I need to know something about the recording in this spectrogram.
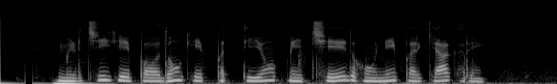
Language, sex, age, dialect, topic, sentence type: Hindi, male, 18-24, Garhwali, agriculture, question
